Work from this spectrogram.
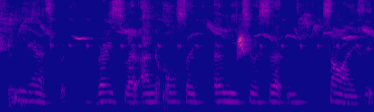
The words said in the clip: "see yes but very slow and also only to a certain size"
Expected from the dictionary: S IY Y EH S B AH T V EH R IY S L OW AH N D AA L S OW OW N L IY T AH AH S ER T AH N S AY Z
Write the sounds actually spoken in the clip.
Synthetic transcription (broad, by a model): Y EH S B AH T V EH R IY S L OW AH N AA L S OW OW N L IY T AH AH S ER T N S AY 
